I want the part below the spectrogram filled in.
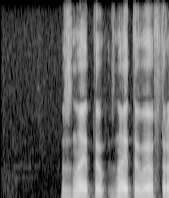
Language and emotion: Russian, neutral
